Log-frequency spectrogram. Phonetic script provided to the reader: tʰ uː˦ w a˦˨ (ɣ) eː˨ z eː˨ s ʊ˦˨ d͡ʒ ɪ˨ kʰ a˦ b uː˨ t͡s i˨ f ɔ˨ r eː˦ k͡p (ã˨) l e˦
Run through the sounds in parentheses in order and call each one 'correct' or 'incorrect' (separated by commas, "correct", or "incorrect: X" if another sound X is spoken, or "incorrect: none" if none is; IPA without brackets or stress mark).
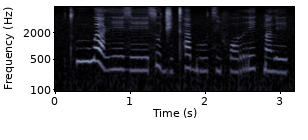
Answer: correct, incorrect: ã˦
